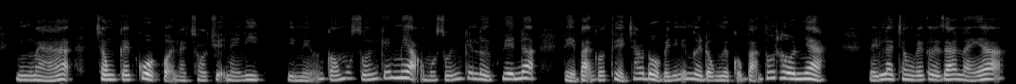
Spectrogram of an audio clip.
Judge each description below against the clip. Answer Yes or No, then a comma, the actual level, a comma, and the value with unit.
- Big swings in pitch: No, average, 3.9 semitones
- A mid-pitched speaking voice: No, high, 220 Hz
